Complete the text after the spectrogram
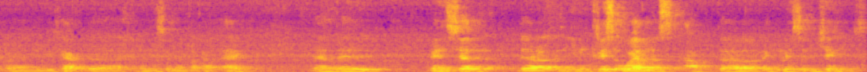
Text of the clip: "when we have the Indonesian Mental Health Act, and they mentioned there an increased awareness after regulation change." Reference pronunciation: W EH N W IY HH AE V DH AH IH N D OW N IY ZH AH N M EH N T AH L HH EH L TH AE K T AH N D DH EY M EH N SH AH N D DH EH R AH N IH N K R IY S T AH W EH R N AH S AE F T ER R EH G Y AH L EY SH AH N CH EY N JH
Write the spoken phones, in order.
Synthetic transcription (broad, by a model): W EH N W IY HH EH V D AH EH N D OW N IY S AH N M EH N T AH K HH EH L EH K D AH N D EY M EH N SH AH N D AH N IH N K R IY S AH W EH R N AH S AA F T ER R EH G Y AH L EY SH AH N CH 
